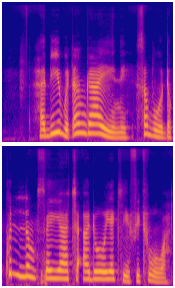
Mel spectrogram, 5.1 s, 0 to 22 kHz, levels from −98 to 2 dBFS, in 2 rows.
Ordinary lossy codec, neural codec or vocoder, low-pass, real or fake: none; autoencoder, 48 kHz, 32 numbers a frame, DAC-VAE, trained on Japanese speech; 19.8 kHz; fake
